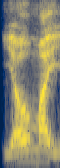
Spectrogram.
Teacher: এরপরে ইয়াউমাই, এখানে যে মা ই দুইটা হরফ, দুইটা একটার মধ্যে আরেকটা মিক্স হয়ে যাচ্ছে, যার কারণে হামজাটা স্পষ্ট হচ্ছে না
